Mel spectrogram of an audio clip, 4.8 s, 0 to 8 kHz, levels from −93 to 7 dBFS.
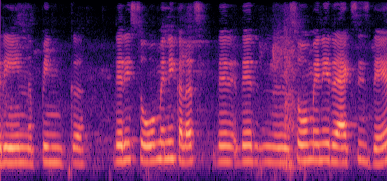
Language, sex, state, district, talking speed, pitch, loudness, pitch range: English, female, Odisha, Nuapada, 185 wpm, 225 Hz, -17 LUFS, 210-230 Hz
